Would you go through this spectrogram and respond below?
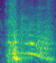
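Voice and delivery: bitten-off curse, high and sudden; cut-off swear. Real, not acted. Vlogger stopping a swear word on camera, cut-off curse. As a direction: stop yourself mid-swear. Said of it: "I can't swear".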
